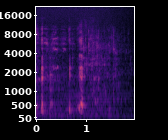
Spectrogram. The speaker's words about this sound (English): I was going to say, you can pour the tea out into this cup. Let me try that.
